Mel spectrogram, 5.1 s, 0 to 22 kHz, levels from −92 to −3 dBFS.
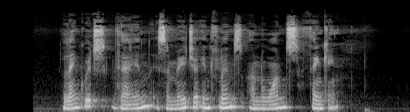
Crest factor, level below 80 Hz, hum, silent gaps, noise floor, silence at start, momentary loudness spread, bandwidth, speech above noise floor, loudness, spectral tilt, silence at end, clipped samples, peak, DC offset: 22 dB; -54 dBFS; none; none; -65 dBFS; 0.8 s; 11 LU; 14 kHz; 43 dB; -20 LUFS; -3 dB/octave; 0.85 s; under 0.1%; 0 dBFS; under 0.1%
